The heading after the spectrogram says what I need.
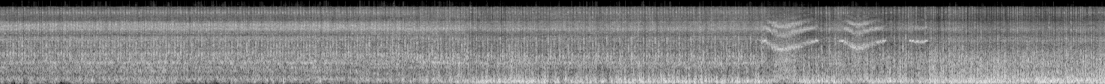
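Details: Mitsubishi L300 FB with a 4D56 diesel, previously low on power without smoke; after fuel pump assembly work it starts slowly, then revs cleanly in neutral with strong, steady clatter and full power.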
